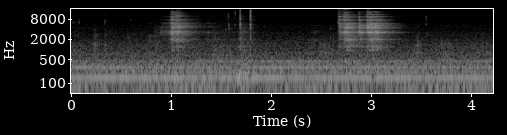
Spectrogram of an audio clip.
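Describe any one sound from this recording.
Toast scrapes and rustles as it is lifted from a plate.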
